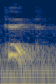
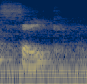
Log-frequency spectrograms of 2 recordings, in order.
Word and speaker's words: cake: It's sorry before A's, O's, and U's. It's what we call a hard C. So what is that word in English? Cake. It's not sake. Okay. It's cake. C C sounds like a KP.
